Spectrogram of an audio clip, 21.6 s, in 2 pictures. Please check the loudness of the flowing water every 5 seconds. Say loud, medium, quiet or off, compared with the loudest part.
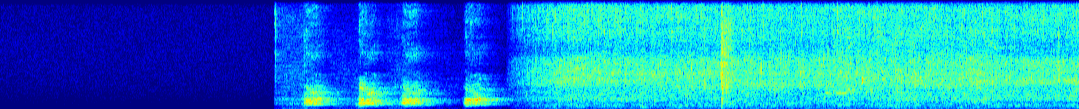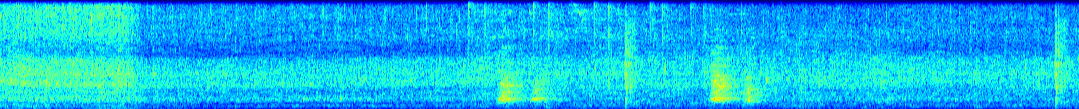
off, loud, loud, medium, medium.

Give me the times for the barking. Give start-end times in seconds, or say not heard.
2.8-4.8, 15.4-18.3.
